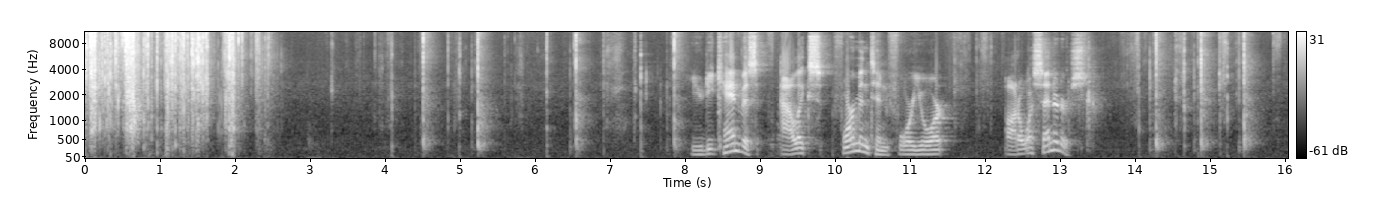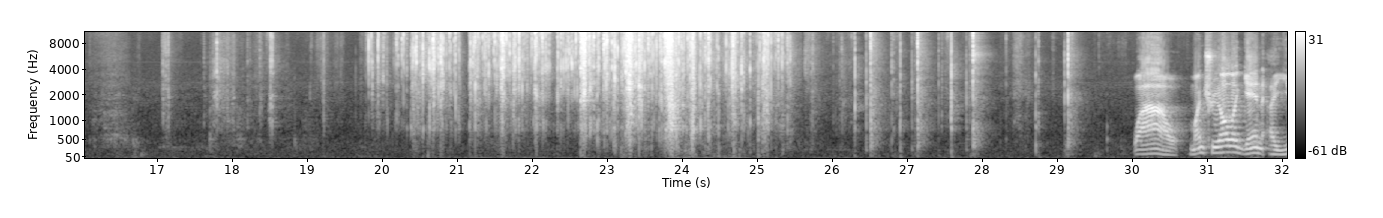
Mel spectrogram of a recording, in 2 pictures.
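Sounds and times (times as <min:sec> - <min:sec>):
foil wrapper crinkling and tearing: 0:00.0 - 0:02.6, 0:19.7 - 0:25.7
cards clicking and rustling: 0:17.1 - 0:29.4.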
